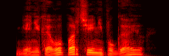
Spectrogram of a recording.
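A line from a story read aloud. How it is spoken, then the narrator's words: Calm. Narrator (Russian): спокойно ответил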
